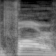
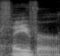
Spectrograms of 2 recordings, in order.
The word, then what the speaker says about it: Favre: Some called him Favre Favor, but it's definitely Favre. Dom when he was drafted Brett Favor. Brett Favor. The commissioner called him that. It's not good. Not a good look.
